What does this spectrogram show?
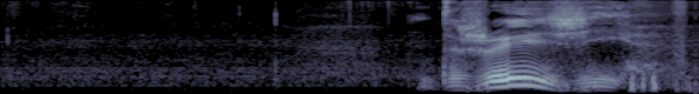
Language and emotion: Russian, neutral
